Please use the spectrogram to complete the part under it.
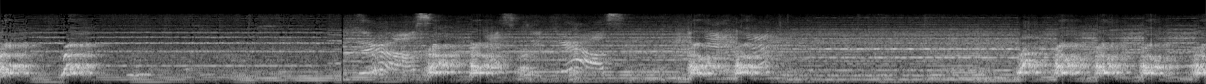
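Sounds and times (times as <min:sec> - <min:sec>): dog barking: 0:00.0 - 0:01.1, 0:04.2 - 0:05.4, 0:06.9 - 0:07.8, 0:10.2 - 0:12.0
background music: 0:00.0 - 0:12.0.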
